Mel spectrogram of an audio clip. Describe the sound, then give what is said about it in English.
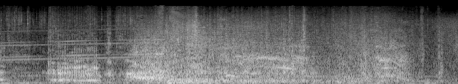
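A sci-fi weapon powers up in an alien-hunting film scene with a loud, sustained roaring whir that carries thin whining tones and rough, growling texture after a brief opening burst. “We hear the sound of that weapon starting up.”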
